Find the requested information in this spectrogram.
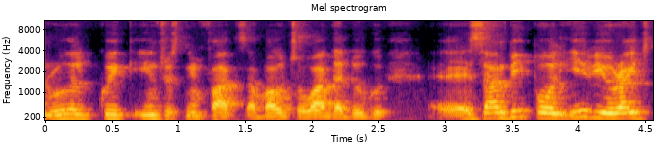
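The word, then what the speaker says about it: Ouagadougou: with us some real quick interesting facts about wagadugu some people if you write down wagadugu and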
